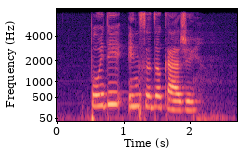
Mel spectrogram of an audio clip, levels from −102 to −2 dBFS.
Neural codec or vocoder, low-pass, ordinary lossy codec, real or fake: none; 7.2 kHz; none; real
